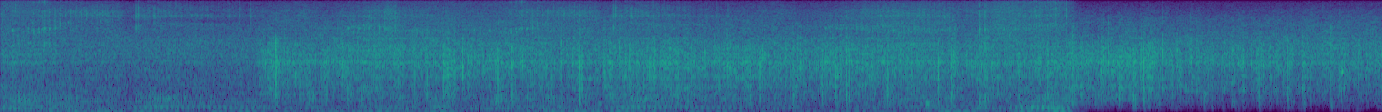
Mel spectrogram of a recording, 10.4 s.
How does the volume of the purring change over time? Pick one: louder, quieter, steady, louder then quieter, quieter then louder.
steady.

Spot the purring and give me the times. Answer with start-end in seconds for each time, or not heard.
0.0-8.1.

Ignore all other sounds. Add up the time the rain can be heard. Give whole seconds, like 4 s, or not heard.
10 s.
